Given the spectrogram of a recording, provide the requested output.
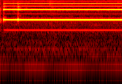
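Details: Riding lawn mower key switch tested with a multimeter, one lead on the G (ground) plug and the other on the switch base. A steady, unbroken high-pitched meter tone shows continuity, so the switch base has a good path to ground.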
